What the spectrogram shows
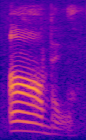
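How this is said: It is said the way the rest of the world does. "everybody else in the rest of the world says herbal"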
